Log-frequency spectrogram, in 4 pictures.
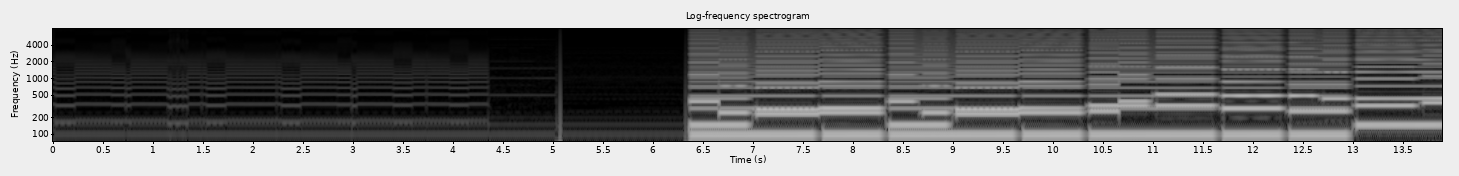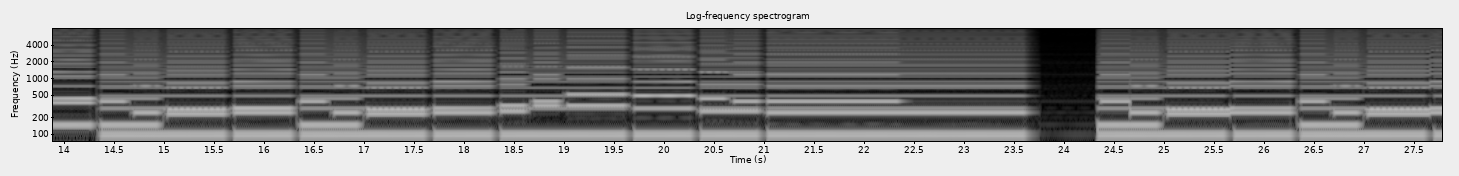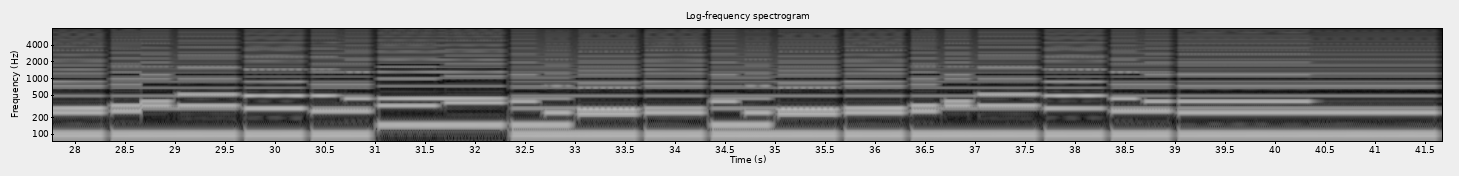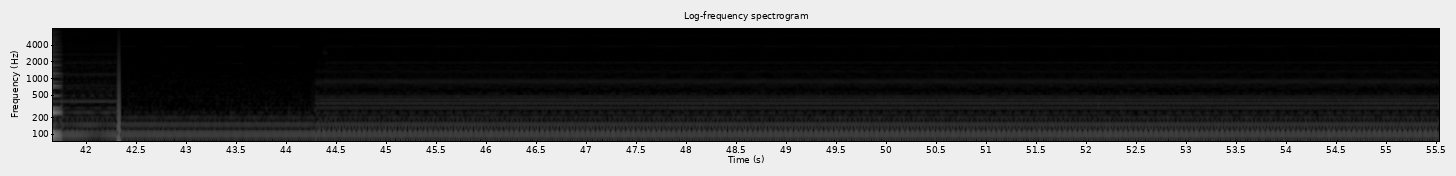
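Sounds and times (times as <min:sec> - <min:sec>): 
lullaby on CSG8580R5 chip: 0:06.3 - 0:42.4.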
